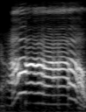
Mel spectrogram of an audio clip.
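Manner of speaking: high, loud, anguished Russian scream. Acted. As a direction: shriek out in agony. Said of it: "Like that".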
